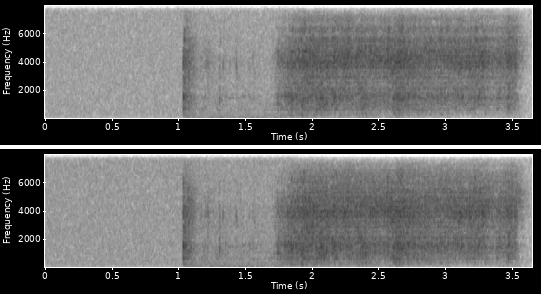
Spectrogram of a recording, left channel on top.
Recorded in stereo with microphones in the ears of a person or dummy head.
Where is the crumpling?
Centre (ahead or behind), 1.2 m.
